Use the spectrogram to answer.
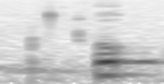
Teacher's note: ओष्ठ से उच्चारण उ उ का होता है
